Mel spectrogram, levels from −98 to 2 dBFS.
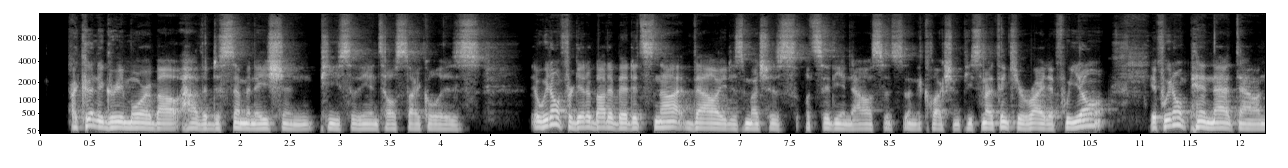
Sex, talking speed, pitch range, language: male, 235 wpm, 100-115 Hz, English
